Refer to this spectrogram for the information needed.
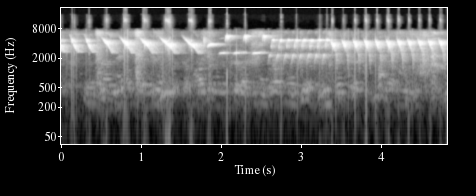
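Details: Captive-bred Belgian canary singing loudly, possibly trying to outdo a recording of its own song. Bold downward-swooping whistles repeat about four times a second, then give way to rapid even trills and quick chattering notes.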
